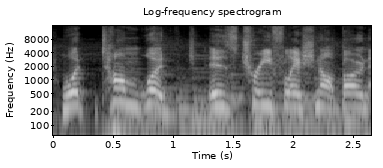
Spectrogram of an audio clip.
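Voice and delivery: ordinary delivery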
